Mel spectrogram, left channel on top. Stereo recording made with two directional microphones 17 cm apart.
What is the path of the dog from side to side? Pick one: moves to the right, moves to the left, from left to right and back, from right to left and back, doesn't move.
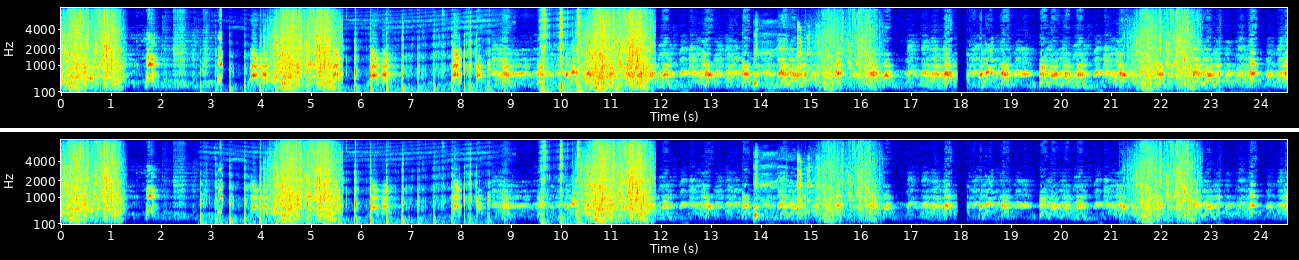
doesn't move.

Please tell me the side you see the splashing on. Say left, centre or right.
centre.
